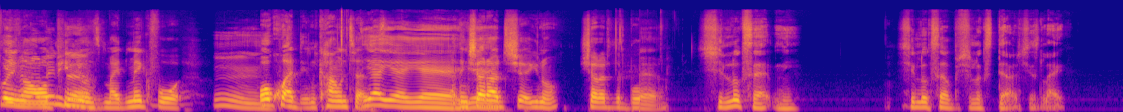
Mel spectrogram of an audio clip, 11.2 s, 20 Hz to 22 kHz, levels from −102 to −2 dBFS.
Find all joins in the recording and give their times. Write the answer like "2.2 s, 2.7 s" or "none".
6.4 s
